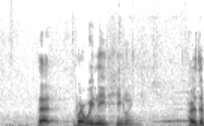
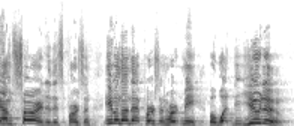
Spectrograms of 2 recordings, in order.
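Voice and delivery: raised, higher preaching voice pressing the congregation; fervent preaching; 10 semitones higher than usual. Acted. Pastor calls the audience to humble themselves, fervent preaching. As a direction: pastor urges listeners to apologize, fervent preaching.

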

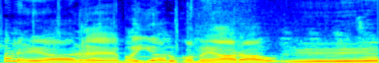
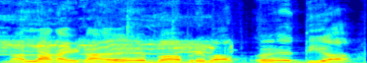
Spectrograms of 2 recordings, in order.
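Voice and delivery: usual speaking voice

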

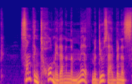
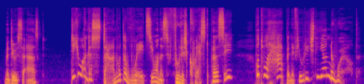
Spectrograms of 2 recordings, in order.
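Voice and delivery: put-on coaxing old woman, swooping high; Medusa; 8 semitones higher than usual. A narrator's reading. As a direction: tempt sweetly, sinking into a hush at the end.

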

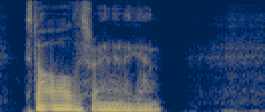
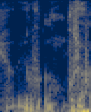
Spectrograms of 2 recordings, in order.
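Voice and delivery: whispered jabbing; 8 dB quieter than usual. Retold or imitated. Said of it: "He's going".

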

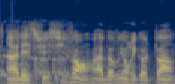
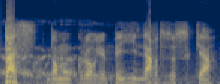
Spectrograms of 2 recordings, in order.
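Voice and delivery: louder, slow patriotic boast; proud loud guard; 7 dB louder than usual. Acted. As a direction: proclaim it like a proud official. Guard boasts of his country.

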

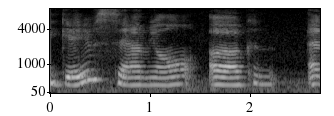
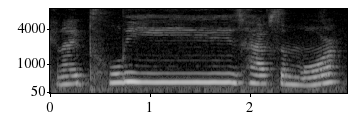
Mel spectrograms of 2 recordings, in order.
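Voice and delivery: put-on slow, higher begging boy's voice; pleading little boy; 4 semitones higher, slower than usual. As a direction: beg sweetly for more, slowly. Child begging mom for food.

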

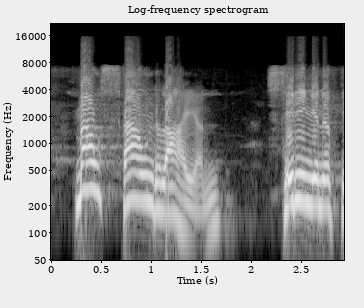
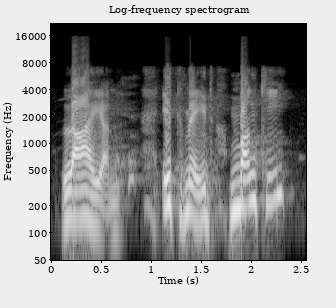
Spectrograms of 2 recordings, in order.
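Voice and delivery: ordinary delivery, nothing marked

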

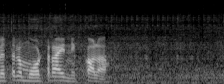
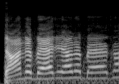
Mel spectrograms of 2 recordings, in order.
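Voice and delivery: shouting; 7 semitones higher, 6 dB louder than usual. Real, not acted. Shouting during pipe pulling.

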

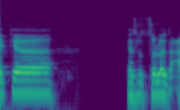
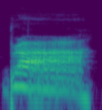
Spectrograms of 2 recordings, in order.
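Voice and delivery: high drawn-out yell; background cry of dismay; 9 semitones higher, 4 dB louder, much slower than usual. Acted. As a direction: wail in comic despair. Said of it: "in the background go".

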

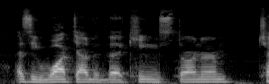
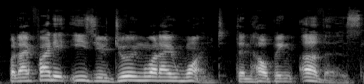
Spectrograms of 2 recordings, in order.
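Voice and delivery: plain reading voice

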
